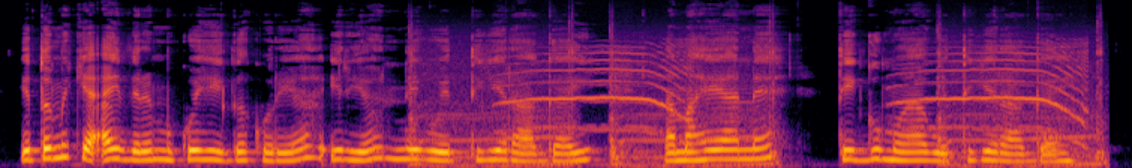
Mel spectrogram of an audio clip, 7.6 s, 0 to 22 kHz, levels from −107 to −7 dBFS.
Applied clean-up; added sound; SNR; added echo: none; Car + Squeak; 12 dB; none.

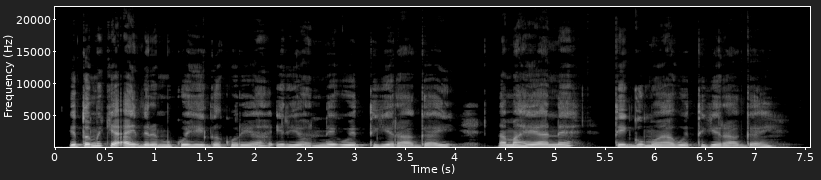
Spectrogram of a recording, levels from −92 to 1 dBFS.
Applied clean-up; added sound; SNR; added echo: none; none; none; none.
